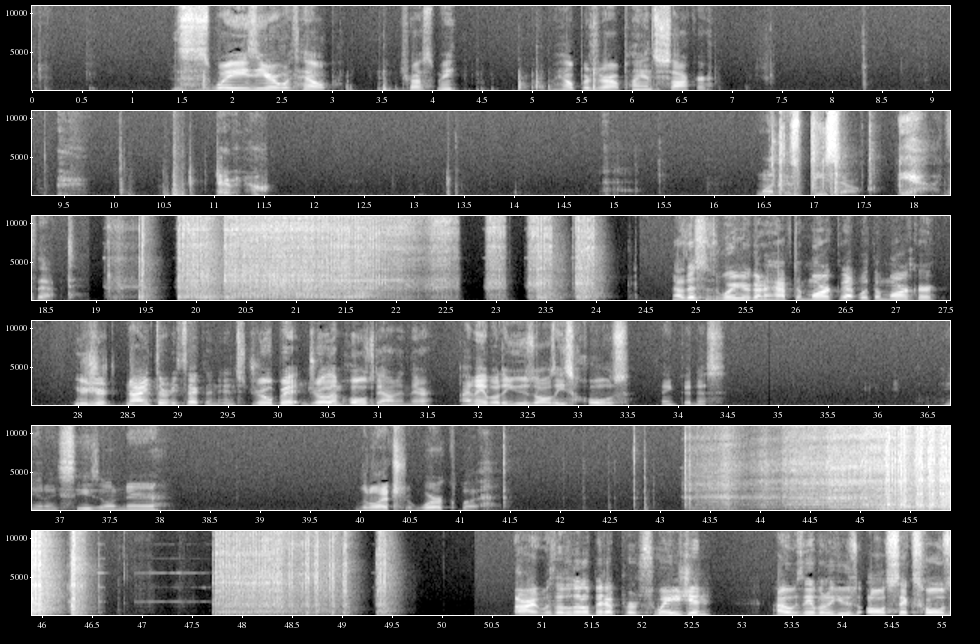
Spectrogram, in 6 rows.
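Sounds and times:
cordless drill running: 0:19.8 - 0:24.1, 0:47.7 - 0:49.6.

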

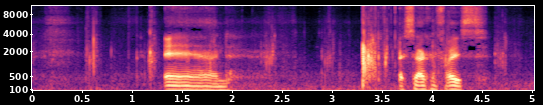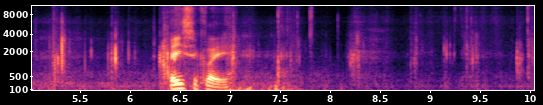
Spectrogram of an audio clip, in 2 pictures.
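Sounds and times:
faint footsteps: 0:00.0 - 0:10.0.

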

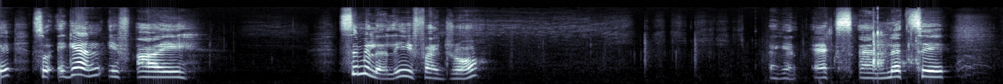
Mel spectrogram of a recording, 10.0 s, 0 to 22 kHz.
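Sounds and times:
chalk scraping on blackboard: 0:02.4 - 0:07.6.

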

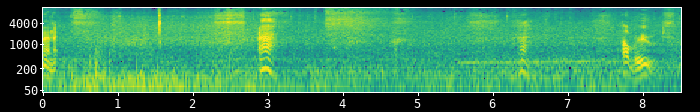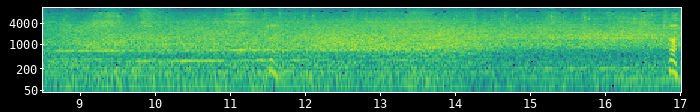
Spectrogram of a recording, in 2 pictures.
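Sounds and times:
faint engine hum: 0:00.0 - 0:17.0
road traffic rumble: 0:00.0 - 0:17.0
wind on microphone: 0:00.0 - 0:17.0.

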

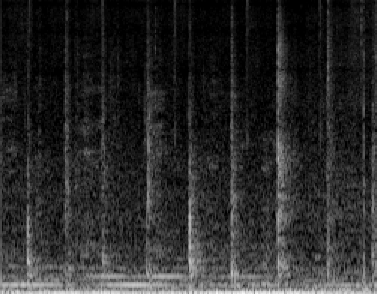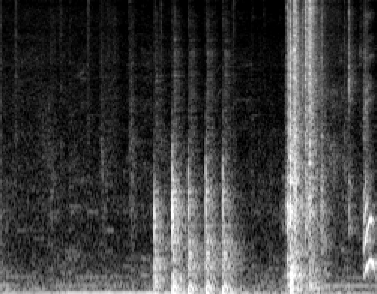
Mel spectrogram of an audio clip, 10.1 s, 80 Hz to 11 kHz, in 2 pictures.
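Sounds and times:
low steady hum: 0:00.0 - 0:10.0
knuckles knocking on door: 0:07.0 - 0:08.3
door unlatching and opening: 0:08.8 - 0:09.5.

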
